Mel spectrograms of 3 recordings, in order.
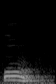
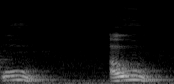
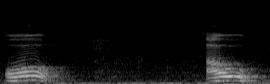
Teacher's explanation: मेरा मुंह जो है यानी कि मेरे जो होठ हैं वो गोल हो रहे हैं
